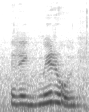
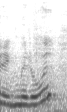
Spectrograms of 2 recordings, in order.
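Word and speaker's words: rigmarole: तो इसकी प्रोनंसिएशन क्या होती है? बेसिकली रिगरोल। रिग्मोल। ठीक है? है। इसकी प्रोसिएशन होती है रिग्मोल।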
